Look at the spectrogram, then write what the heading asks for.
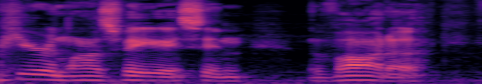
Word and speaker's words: Nevada: like, oh, we're here in Las Vegas in Nevada. It's Nevada. Just say Nevada.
